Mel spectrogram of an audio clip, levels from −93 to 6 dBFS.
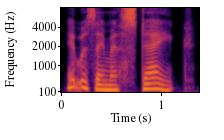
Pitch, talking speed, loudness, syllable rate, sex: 185 Hz, 175 wpm, -20 LUFS, 4.7 syllables/s, female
